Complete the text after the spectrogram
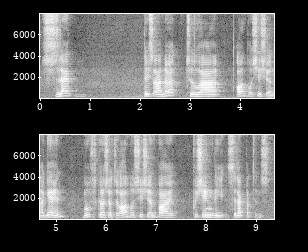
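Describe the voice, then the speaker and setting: Man, high voice, gravelly fry, halting, repetitive, unscripted tutorial instruction. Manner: halting, repetitive, instructional, with imperfect English grammar. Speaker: product demonstrator. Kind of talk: unscripted step-by-step product tutorial.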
